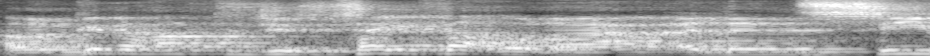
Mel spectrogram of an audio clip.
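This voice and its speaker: Strong room echo carries a man's voice, which has ordinary pitch variation. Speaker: car restoration vlogger. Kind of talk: casual vlog chat. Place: garage. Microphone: phone near.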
